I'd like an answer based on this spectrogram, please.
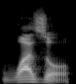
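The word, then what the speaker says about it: oiseaux: it and you want to say O It's pronounced wazo and that means birds in French you have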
